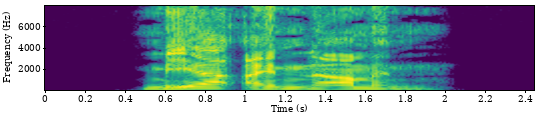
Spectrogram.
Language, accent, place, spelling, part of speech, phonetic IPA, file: German, Germany, Berlin, Mehreinnahmen, noun, [ˈmeːɐ̯ʔaɪ̯nˌnaːmən], De-Mehreinnahmen.ogg
- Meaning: plural of Mehreinnahme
